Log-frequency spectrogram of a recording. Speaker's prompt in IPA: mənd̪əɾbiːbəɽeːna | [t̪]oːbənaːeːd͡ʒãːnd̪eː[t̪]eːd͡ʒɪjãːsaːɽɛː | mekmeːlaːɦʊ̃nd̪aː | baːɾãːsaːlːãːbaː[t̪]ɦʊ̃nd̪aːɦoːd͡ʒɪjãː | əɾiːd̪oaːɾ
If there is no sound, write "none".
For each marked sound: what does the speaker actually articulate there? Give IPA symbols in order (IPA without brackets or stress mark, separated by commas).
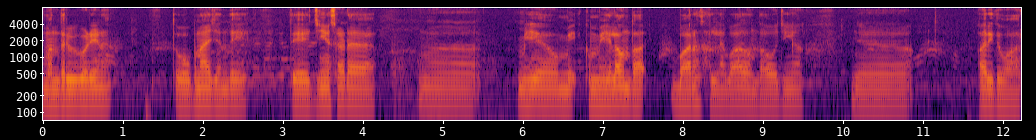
t̪, t̪, d̪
